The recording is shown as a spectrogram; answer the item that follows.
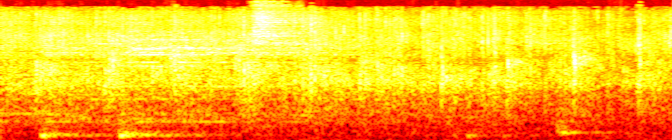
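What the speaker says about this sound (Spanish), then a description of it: "¿Alguien puede darle un aplauso al Señor?" Church congregation during a Sunday sermon applauds, fairly faint and somewhat distant clapping spread through the room, with a few brief voices under it.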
